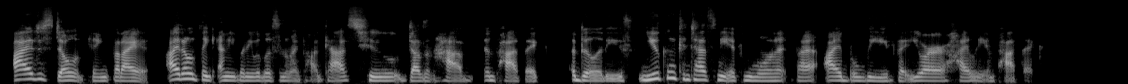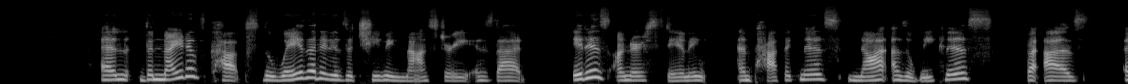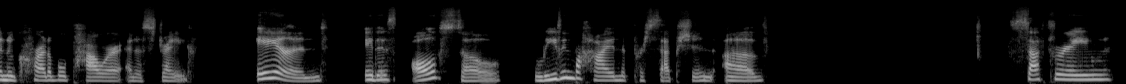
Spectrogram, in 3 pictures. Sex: female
